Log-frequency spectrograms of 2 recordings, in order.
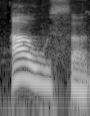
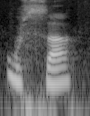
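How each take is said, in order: First: The word starts with a clear a sound. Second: The word starts directly with an oo sound. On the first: The speaker calls it right. "il faut bien prononcer le A" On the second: The speaker calls it wrong. "j'avais l'impression que je disais"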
